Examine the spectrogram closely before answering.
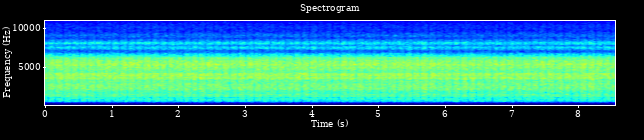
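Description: P-SB7 spirit box radio sweeping through stations, giving a steady hiss of static that flutters rapidly in loudness.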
